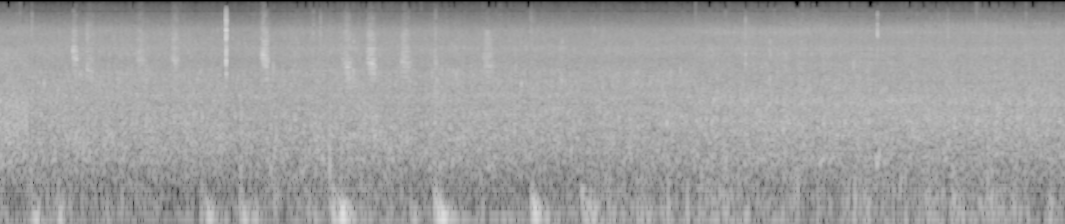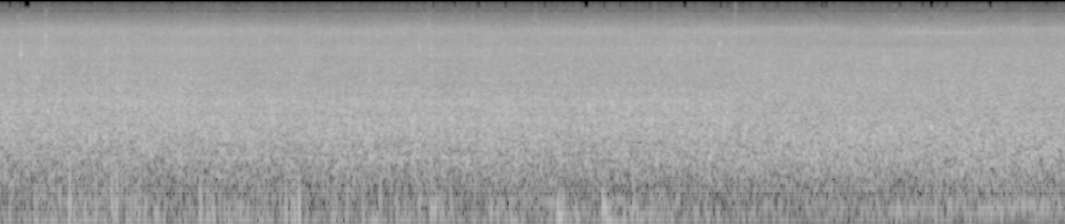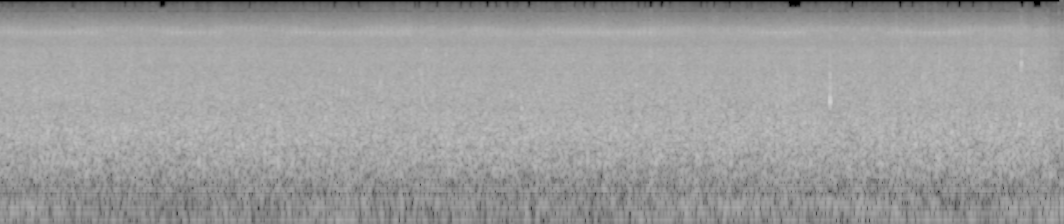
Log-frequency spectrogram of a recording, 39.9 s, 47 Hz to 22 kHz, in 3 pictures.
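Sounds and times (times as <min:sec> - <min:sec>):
river water rushing: 0:00.0 - 0:23.3, 0:34.7 - 0:39.9
brief knock: 0:00.4 - 0:07.8.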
